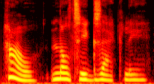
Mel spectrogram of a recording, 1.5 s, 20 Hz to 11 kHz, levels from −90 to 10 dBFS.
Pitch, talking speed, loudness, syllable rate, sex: 205 Hz, 115 wpm, -17 LUFS, 3.9 syllables/s, female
